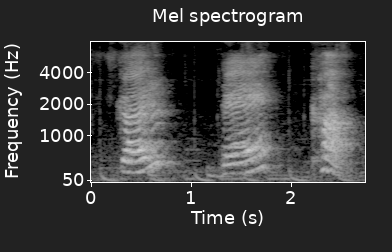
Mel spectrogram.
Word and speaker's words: Gqeberha: तो कर, बै और खा। अब एक बार फिर आप सब के लिए स्लो मोशन में हम बोलते हैं, कर, बैखा।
